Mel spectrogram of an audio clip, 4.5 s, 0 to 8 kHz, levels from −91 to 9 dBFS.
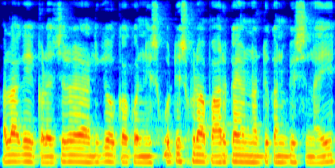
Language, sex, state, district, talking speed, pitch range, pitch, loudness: Telugu, male, Andhra Pradesh, Sri Satya Sai, 135 wpm, 115-120 Hz, 115 Hz, -15 LUFS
